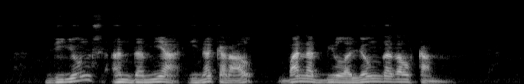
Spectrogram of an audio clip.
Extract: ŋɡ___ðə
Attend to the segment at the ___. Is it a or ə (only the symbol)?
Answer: ə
